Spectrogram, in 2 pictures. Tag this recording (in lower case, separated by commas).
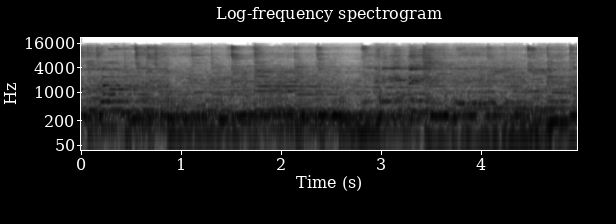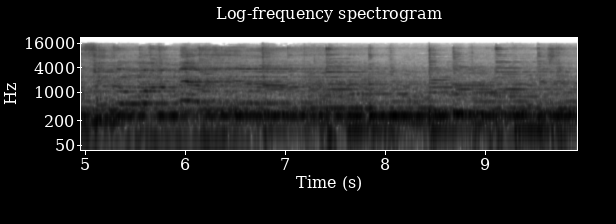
music, male singing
